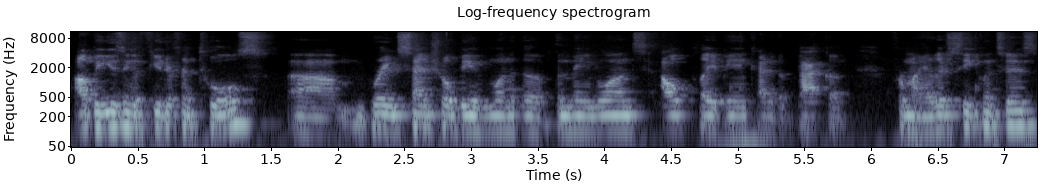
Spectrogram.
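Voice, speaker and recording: Talking at a fairly quick pace, a man with a Puerto Rican accent shows ordinary pitch variation. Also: fairly low pitch for a man. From Puerto Rico. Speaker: sales account executive. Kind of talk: panel discussion.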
